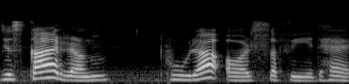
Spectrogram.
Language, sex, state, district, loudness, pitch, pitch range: Hindi, female, Chhattisgarh, Raipur, -18 LUFS, 200 Hz, 185-220 Hz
